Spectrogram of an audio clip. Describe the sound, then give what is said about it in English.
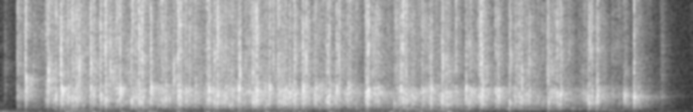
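An audience applauds to welcome a speaker, a dense, steady wash of clapping that holds for several seconds before fading at the end. “Please help me welcome Jawan Hall.”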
